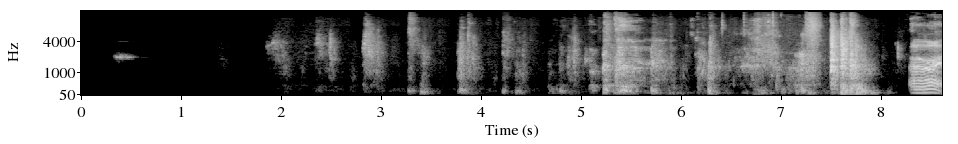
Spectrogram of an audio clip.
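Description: A person returning to the computer: footsteps and knocks grow louder from about two seconds in, ending in a heavy thump as he drops into the chair. A brief high beep sounds once, about half a second in.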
